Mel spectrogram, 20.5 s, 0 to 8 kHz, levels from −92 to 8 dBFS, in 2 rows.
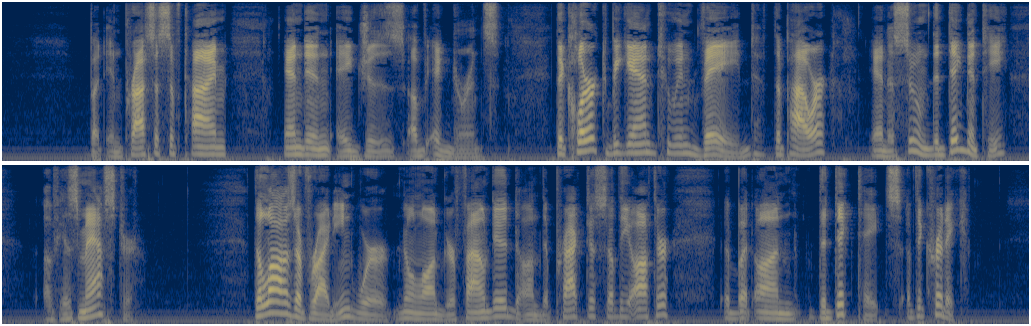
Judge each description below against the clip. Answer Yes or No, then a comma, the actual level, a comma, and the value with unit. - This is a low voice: Yes, low, 115 Hz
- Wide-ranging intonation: Yes, wide, 6.8 semitones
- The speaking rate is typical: No, slow, 130 wpm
